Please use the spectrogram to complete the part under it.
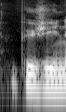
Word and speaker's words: Boujee: That's spelled B-O-U-J-E-E, Bougie Natives.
